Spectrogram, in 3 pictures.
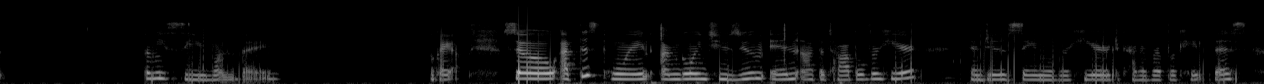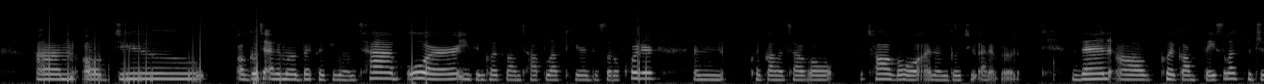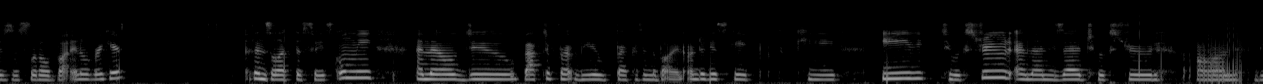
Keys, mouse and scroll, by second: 14.3 scroll down 2, 16.6 Tab, 17.2 Tab, 17.2-20.3 drag, 22.8 middle click, 23.3-24.4 scroll down 1, 26.5 click, 27.3 click, 28.5-37.9 middle drag.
